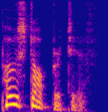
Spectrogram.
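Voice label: "postoperative", British English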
